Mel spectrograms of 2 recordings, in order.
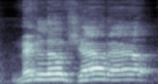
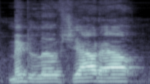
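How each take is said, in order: First: Big high shout from the chest; emphatic, from the chest. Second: Said in the usual way. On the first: Shown as a demonstration. Showing Nads how to do a shout-out, emphatic chest shout. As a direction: belt it out loud with full emphasis. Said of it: "Gotta say it from your chest". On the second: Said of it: "put some emphasis in".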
